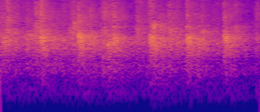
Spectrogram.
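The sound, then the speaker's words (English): A crowd applauds steadily for a man who has just spoken, many hands clapping in a dense, even patter with slight swells in loudness, no voices heard over it. “Can you clap for him, please?”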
